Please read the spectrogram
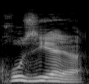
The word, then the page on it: crosiera: crousiero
